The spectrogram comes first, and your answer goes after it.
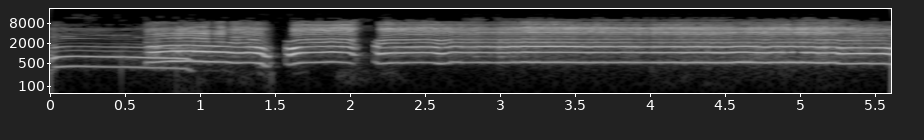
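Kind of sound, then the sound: human body sound, person screaming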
